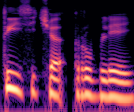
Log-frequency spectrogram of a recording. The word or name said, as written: 1000 rublei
